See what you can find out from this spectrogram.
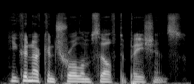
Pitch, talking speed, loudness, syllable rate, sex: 130 Hz, 215 wpm, -19 LUFS, 6.2 syllables/s, male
